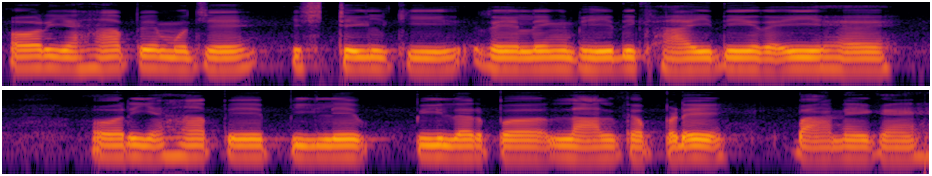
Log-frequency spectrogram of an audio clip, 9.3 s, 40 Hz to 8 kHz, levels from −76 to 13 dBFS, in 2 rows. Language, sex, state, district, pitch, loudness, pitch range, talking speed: Hindi, male, Bihar, Kaimur, 120 Hz, -14 LUFS, 115-125 Hz, 150 wpm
